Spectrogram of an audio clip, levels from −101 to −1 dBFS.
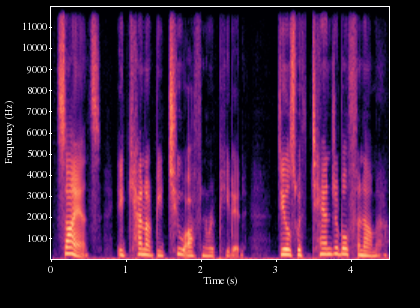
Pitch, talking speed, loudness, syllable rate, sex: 225 Hz, 145 wpm, -19 LUFS, 5.5 syllables/s, female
